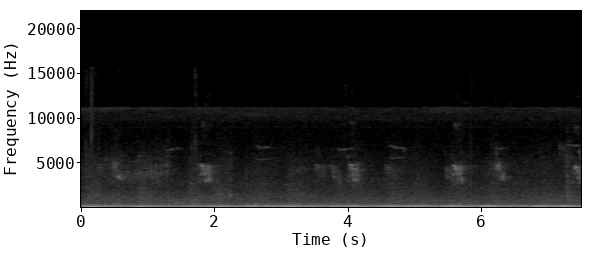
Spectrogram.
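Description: Small birds chirping, short calls repeating about once or twice a second, over a steady low rumble.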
